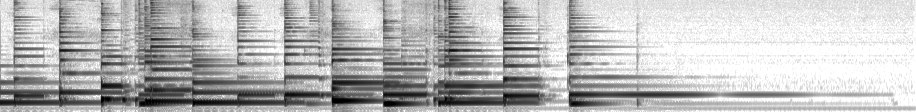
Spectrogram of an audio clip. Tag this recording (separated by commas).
Music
